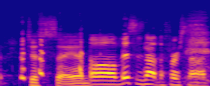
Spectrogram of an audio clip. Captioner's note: laughing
